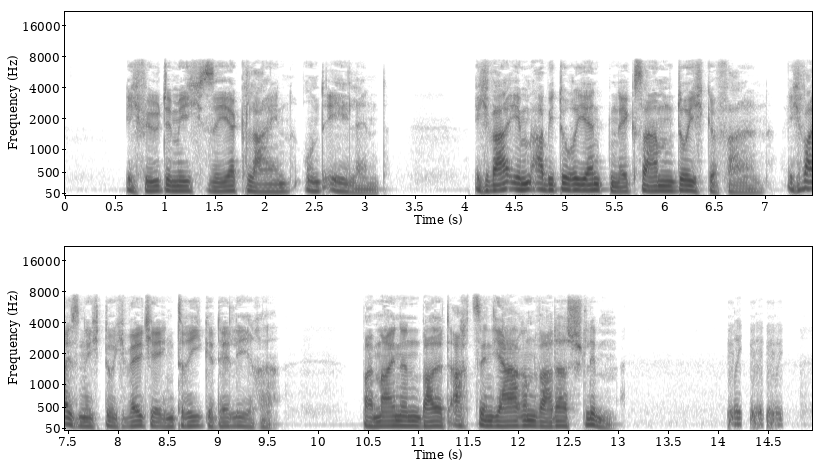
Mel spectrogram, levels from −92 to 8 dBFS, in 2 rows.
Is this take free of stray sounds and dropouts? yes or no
no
